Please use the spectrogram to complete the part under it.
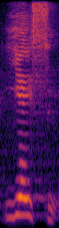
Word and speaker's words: Yeshua: You see it in the Bible, Yeshua in Hebrew, as it journeyed into Greek context, became Yesu, because it was the way they'd pronounce it.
